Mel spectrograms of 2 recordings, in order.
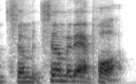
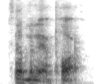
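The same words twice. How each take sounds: First: Louder, higher hype on that; hyped. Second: Whispered echo. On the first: Hyping up a chatter's flames, loud and eager. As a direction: cheer the chatter on. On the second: Echoing the hype line to chat as a whisper. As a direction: repeat it under the breath. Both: Real, not acted.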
